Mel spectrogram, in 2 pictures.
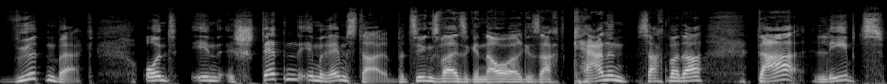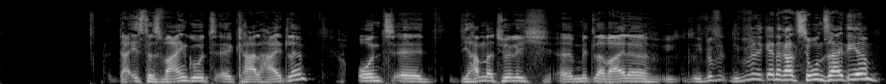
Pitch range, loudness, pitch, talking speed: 130-185 Hz, -21 LUFS, 150 Hz, 115 wpm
